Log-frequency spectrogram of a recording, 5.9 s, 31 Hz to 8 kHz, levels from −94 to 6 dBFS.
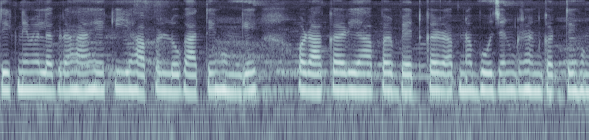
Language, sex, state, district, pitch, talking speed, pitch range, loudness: Hindi, female, Tripura, Unakoti, 225 Hz, 215 wpm, 215-230 Hz, -14 LUFS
